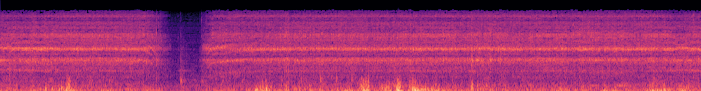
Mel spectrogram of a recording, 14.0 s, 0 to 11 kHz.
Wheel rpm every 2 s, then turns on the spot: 160, 90, 120, 160, 160, 160, 160.
none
